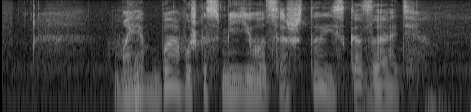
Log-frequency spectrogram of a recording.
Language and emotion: Russian, positive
